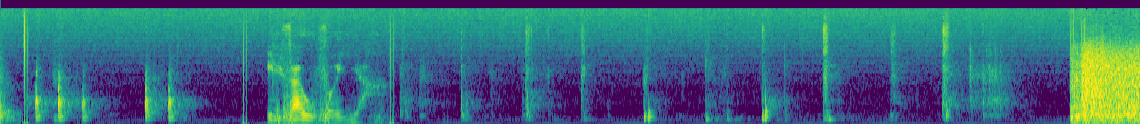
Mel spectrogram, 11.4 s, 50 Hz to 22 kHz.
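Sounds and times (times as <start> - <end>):
knocking on a door: 0.3 - 1.9
speech: 2.9 - 3.9.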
